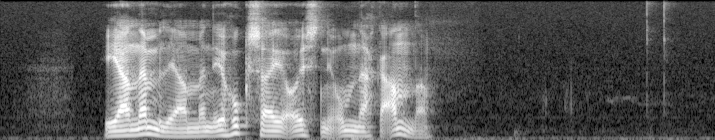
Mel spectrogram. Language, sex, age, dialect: Faroese, male, 36-60, Norðurstreymoy/Eysturoy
